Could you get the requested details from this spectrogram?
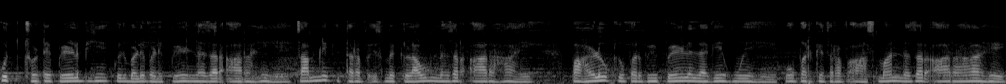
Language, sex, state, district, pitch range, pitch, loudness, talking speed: Hindi, male, Uttarakhand, Tehri Garhwal, 135-150 Hz, 140 Hz, -34 LUFS, 225 wpm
